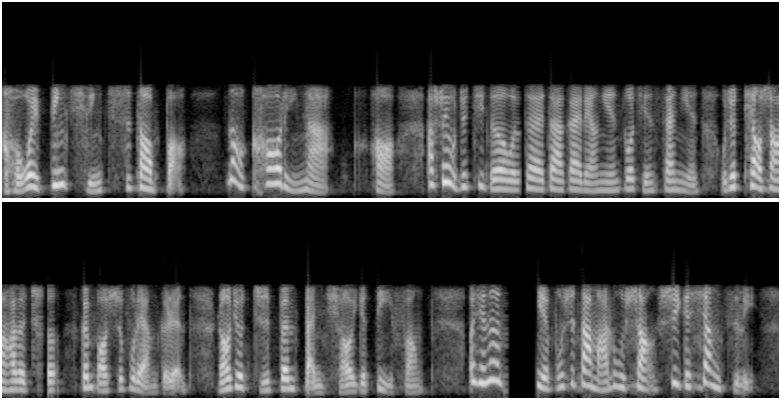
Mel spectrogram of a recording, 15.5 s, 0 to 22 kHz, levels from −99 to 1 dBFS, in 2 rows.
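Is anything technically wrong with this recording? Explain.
Yes, there's packet loss with pitch repetition, four spots in this telephone-band speech: 5.13 to 5.22 s, 8.07 to 8.31 s (broken bits over 240 ms), 12.78 to 13.11 s, and 15.15 s. The receiver fills each gap by looping the last pitch period, so short ones sound like a brief buzzy hold. The 330 ms gap near 12.8 s fades to silence before speech returns.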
